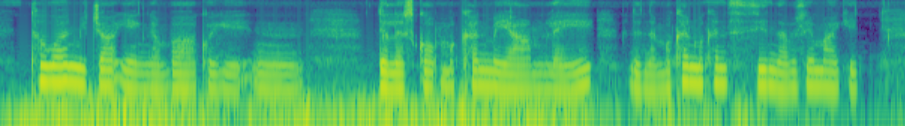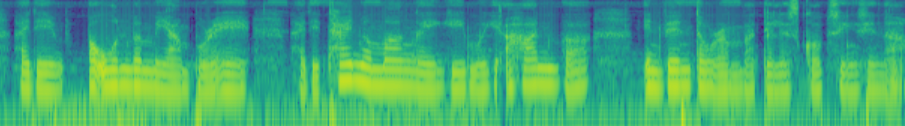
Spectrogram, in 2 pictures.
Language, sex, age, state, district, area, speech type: Manipuri, female, 30-45, Manipur, Chandel, rural, spontaneous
